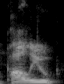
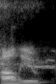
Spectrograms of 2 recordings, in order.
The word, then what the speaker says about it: Puyallup: Yeah, I heard someone say Puyallup. He just keeps saying Puyallup. So anyway, it's not. It's Puyallup. We do know the correct one, so don't yell at us.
